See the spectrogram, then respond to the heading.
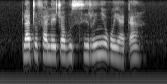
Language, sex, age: Northern Sotho, female, 24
